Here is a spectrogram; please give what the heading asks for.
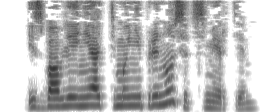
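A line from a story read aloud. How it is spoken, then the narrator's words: Dry priestly recitation. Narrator (Russian): сухо продекламировал священник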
